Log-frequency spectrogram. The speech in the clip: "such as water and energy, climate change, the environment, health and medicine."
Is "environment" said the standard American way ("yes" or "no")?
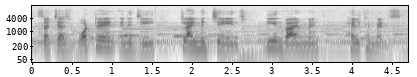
yes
